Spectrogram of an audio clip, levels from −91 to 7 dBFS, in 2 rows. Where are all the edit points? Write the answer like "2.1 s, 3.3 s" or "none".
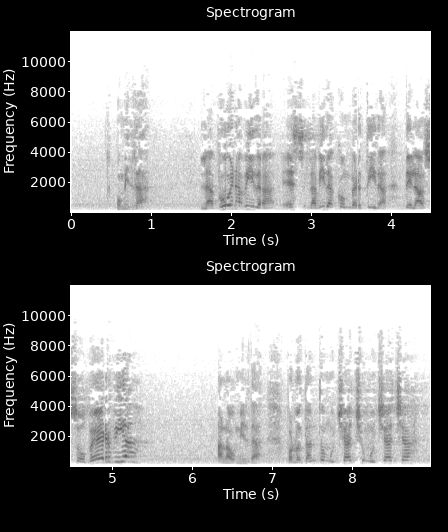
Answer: none

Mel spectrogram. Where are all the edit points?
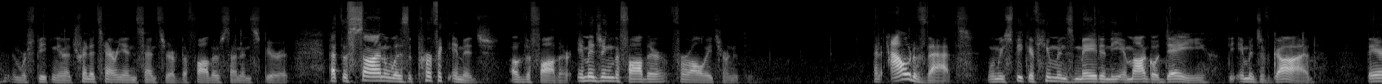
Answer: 5.0 s, 8.1 s, 9.8 s

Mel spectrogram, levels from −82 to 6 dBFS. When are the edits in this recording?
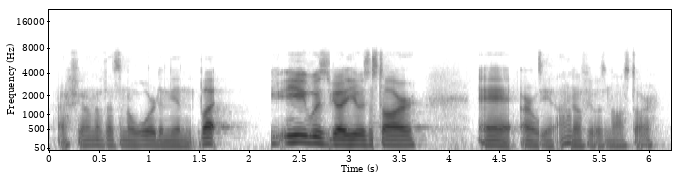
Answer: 1.5 s, 2.2 s, 2.8 s, 3.2 s, 4.9 s, 5.2 s

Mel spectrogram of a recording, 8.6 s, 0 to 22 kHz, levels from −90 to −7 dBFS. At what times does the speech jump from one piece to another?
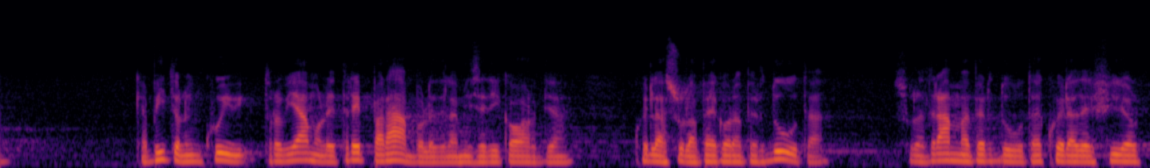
none

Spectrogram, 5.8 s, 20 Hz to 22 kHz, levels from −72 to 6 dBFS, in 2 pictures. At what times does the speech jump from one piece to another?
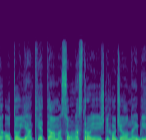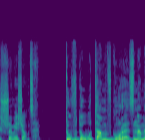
none

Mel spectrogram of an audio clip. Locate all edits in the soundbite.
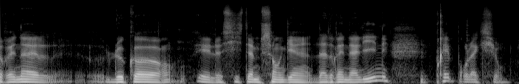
4.2 s

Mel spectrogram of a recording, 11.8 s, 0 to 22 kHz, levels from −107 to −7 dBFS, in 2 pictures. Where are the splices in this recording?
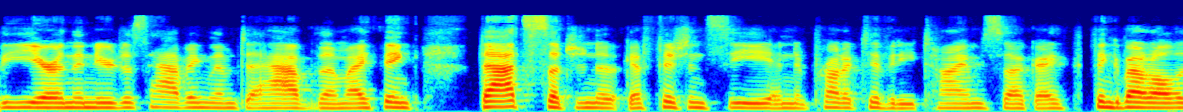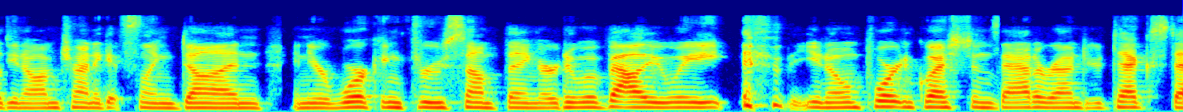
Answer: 3.1 s, 5.4 s, 5.9 s, 7.3 s, 8.7 s, 10.9 s

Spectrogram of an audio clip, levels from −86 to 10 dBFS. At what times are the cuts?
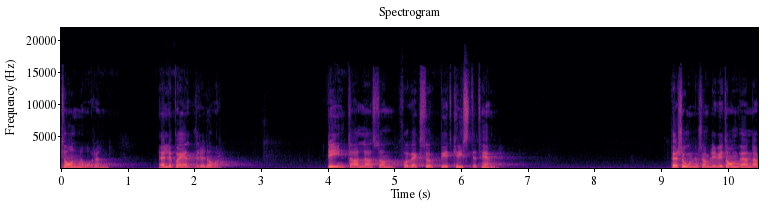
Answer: none

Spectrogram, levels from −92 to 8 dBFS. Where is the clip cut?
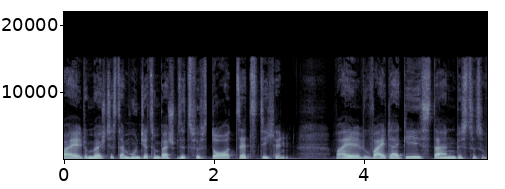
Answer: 1.5 s, 1.9 s, 2.8 s, 4.0 s

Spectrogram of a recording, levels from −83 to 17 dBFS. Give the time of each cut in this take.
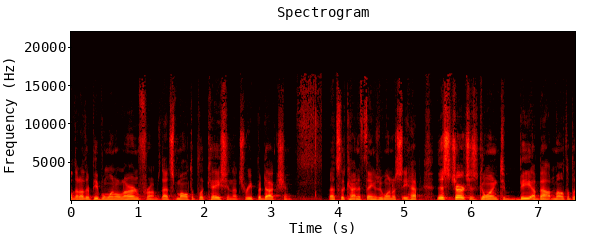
3.7 s

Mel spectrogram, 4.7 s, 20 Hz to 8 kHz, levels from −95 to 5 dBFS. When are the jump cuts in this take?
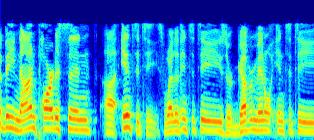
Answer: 1.4 s, 2.7 s

